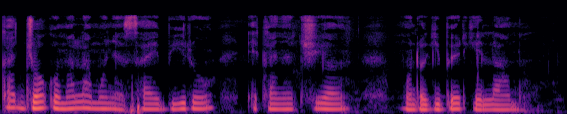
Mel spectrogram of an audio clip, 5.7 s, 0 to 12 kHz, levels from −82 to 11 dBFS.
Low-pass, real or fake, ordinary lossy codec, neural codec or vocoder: 7.2 kHz; real; none; none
